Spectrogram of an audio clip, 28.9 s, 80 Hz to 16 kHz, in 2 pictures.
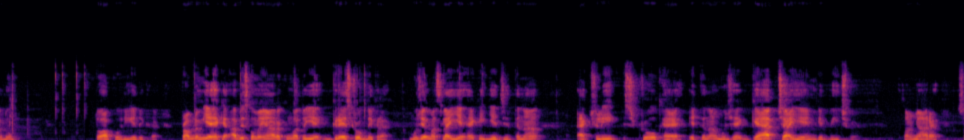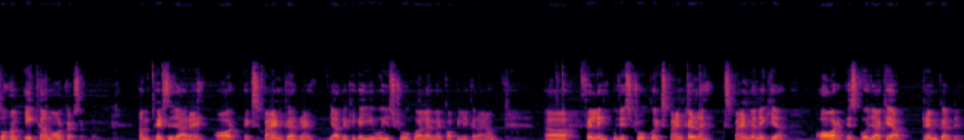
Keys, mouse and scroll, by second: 4.5 space, 4.7 click, 5.0 space, 5.3 click, 5.7 space, 6.3 click, 7.9-8.3 alt+scroll up 1, 14.3 space, 14.5 click, 14.8 space, 16.7 click, 22.8 click.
